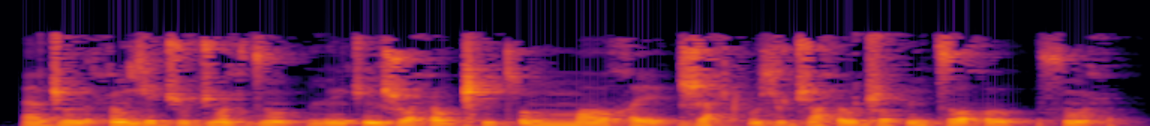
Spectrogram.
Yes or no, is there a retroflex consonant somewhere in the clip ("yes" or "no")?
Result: yes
